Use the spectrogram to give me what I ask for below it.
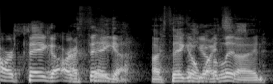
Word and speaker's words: Arcega-Whiteside: I took Arcega. I can't even pronounce it. – Arcega-Whiteside. Yeah, like as if you had a lisp.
